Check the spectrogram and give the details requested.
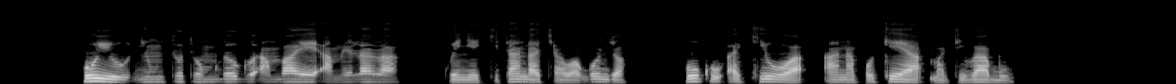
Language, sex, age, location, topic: Swahili, male, 25-35, Nairobi, health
